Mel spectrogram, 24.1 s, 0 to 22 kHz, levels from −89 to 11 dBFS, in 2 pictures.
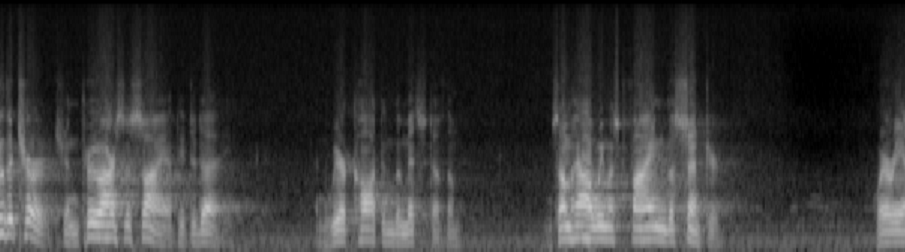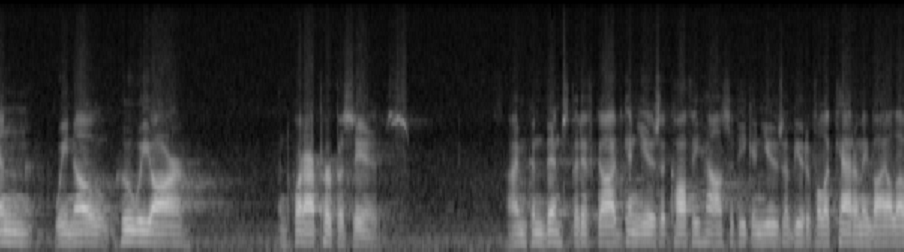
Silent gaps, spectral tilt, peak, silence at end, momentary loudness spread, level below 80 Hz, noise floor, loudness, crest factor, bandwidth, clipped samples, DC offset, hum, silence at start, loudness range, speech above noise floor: none; -6.5 dB/octave; -6 dBFS; 0 s; 18 LU; -60 dBFS; -55 dBFS; -23 LUFS; 20 dB; 19 kHz; under 0.1%; under 0.1%; none; 0 s; 8 LU; 32 dB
